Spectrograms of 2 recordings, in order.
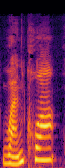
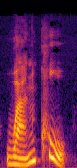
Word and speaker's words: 纨绔: 句成语，之所以不明白，正是因为不知道什么是纨绔。了解了纨绔，也就不难理解为什么纨绔子弟指穿着华丽、游手好闲的富贵人家的子弟了。而你刚才的提醒也说中了我当时犯的错，纨绔还真不能读成纨夸或纨胯，而是纨绔。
